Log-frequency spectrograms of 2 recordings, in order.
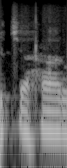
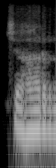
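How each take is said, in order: First: चहार as cha-haar; correct form चहार. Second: चहर as quick cha-har; wrong form चहर. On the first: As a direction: say चहार with long aa after h. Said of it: "होता है". (चहार, 'हा' लंबा बोलकर) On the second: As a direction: say चहर with short a after h. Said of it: "नहीं होता है". (चहर, 'ह' पर छोटा अ) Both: Shown as a demonstration.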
